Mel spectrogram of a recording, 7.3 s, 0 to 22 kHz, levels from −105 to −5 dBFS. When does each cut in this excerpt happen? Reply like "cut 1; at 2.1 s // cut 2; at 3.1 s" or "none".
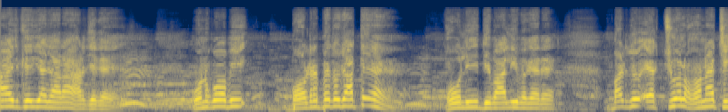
none

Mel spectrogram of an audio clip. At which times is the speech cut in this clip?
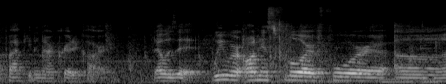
cut 1; at 2.0 s

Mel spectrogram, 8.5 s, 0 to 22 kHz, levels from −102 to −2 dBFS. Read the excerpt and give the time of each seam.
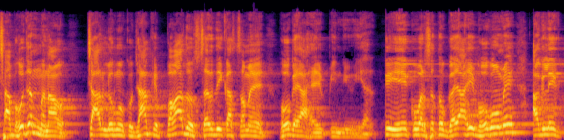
cut 1; at 5.8 s

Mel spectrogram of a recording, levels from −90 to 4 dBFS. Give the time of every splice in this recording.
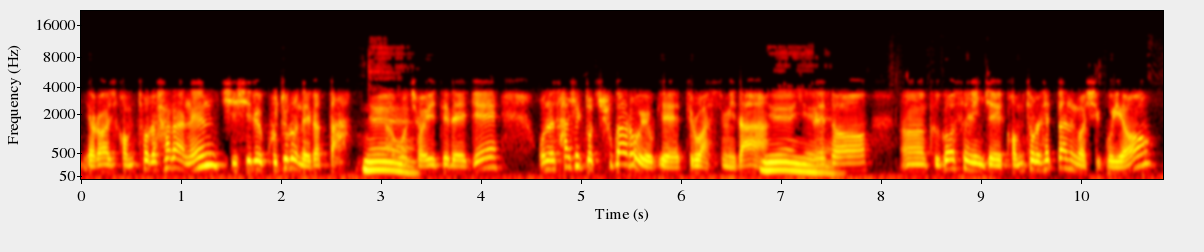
cut 1; at 4.7 s

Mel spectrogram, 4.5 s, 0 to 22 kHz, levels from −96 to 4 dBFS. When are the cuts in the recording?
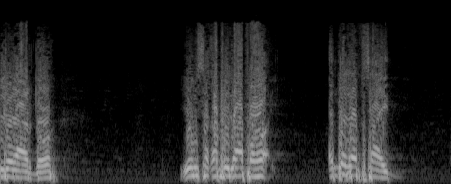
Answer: none

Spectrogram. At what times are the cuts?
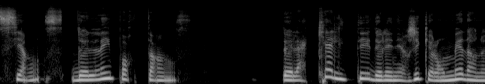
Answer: none

